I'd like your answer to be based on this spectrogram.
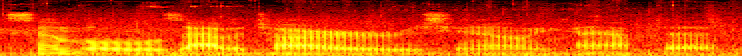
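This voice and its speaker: A man speaks in a very deep, low voice with flat, monotone intonation. The room echo is audible and background noise is noticeable. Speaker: gamer streamer. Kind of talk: gameplay commentary. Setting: home at night, live stream. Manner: soft-spoken; hesitant with fillers. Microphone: quiet on mic.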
